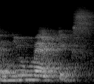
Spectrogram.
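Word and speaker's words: pneumatics: इसके अलावा यहां पर भी एन से पहले पी है तो पी साइलेंट है। तो इसको हम बोलेंगे न्यूमेटिक्स।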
